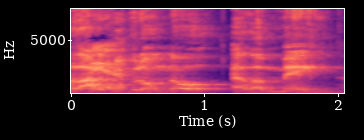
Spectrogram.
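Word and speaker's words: Ella Mai: Or you see how like Drake did it, like Now a lot of people don't know Ella May. I said it right? Yes. Ella May.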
